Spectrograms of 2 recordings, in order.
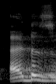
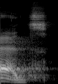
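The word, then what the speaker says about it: edge: एज, एडज नहीं पढ़ना इसको, एडज, कहीं आप डी को भी घुसेड़ दो साथ में, एडज, एडज नहीं पढ़ेंगे, क्या पढ़ेंगे, एज।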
